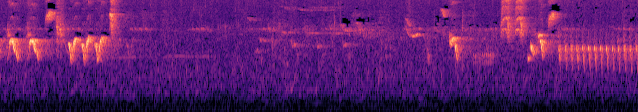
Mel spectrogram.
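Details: Nightingale song of loud mixed chirps and quick repeated notes, a quieter passage of faint scattered notes, then a fast steady trill of rapid pulses, with a continuous rushing sound behind.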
